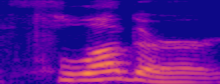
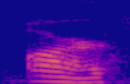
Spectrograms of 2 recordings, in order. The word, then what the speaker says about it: fluther: And another one of those poems about a word I like is called fluther. It's spelled Fluther.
